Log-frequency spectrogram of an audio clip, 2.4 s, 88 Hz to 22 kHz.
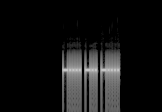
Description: Morse code, heard as a keyed tone, about 50 wpm, 700 Hz. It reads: 6D6
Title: All Cut Numbers - 3-Digit 50wpm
